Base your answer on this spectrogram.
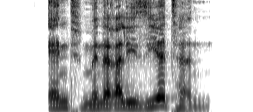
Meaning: inflection of entmineralisieren: 1. first/third-person plural preterite 2. first/third-person plural subjunctive II
- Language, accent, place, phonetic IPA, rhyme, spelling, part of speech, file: German, Germany, Berlin, [ɛntmineʁaliˈziːɐ̯tn̩], -iːɐ̯tn̩, entmineralisierten, adjective / verb, De-entmineralisierten.ogg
